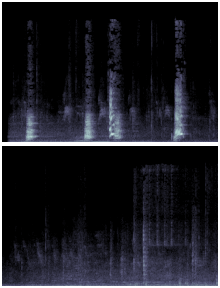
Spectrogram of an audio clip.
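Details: Corgi puppies, several sharp high barks in the first four seconds, then quieter shuffling and faint household noise.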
